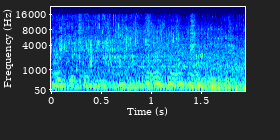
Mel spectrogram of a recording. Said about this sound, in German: misst das Desinfektionsmittel genau ab und schüttet es in einen Eimer mit Wasser.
